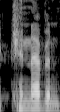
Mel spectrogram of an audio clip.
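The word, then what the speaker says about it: Cynefin: there's something called the kin Evan framework now this is Celtic so of course the fact that it's pronounced kin evan has got nothing to do with how it's spelt I recommend that you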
